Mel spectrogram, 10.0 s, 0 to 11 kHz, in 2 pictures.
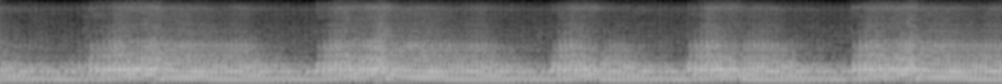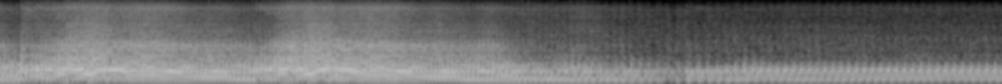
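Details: Honda Blade motorcycle after repairing an electrical short in the box near the battery, with smoke coming from the box; engine revs up and down in clean blips about every 1.5 seconds, then settles to idle; running healthy after repair.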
